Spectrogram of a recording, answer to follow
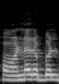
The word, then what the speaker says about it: honorable: First letter H in these words, that is in honorable man, and then R is silent. H, the sound of the letter H is silent, and the first sound we are here is that of O, honorable, R.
